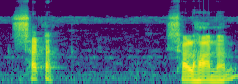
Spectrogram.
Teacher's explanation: षटक मूर्धन्य सब मूर्धा से आता है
